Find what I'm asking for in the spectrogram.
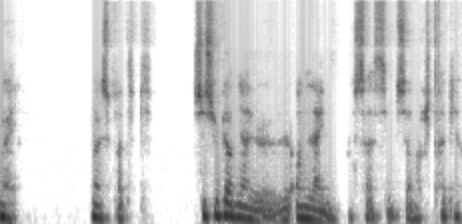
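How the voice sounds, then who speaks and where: In a dry, close recording with no echo, a woman with a very deep, low pitch speaks at a fairly slow pace, her somewhat breathy voice dark and mellow, with ordinary pitch variation. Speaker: hypnotherapist and coach. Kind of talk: online conference wrap-up after hypnosis. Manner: soft-spoken.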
